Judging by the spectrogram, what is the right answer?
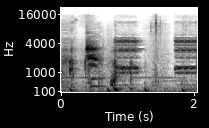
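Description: A telephone rings for an incoming call in a couple of short electronic trills, fairly close and clear, with a brief voice-like sound mixed in.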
